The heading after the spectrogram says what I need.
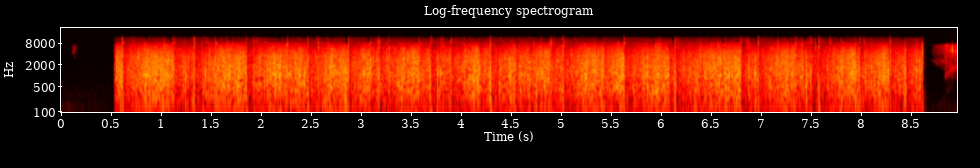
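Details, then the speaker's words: Ultrasound probe recording of idler bearing number two: harsh crackling hiss with frequent sharp, repetitive pops at higher amplitude than the smooth, uniform bearing number one, showing a worse state of health. "so by just looking at comparison now between number two and number one we can see more repetitive impact higher amplitudes so now we can start to determine that number two is in a worse state of health than number one"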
